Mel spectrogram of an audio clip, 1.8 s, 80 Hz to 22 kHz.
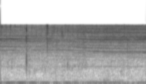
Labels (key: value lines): label: anthrophony, boat engine
recorder: SoundTrap 500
